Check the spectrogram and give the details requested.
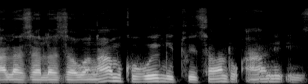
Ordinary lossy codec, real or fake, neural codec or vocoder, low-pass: AAC, 96 kbps; fake; vocoder, 44.1 kHz, 128 mel bands every 512 samples, BigVGAN v2; 14.4 kHz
